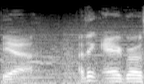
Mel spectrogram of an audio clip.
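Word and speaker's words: Agro: I remember someone posted in the comments that it's pronounced Argro, but I don't know where that came from, but I've never heard anything but aggro in comments. Aggro, I even looked it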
